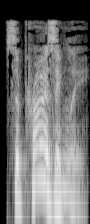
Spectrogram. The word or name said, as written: surprisingly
